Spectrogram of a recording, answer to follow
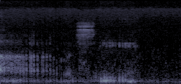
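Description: Near silence: room tone on a recorded web-conference audio line, with a few faint, brief low noises and no speech.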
